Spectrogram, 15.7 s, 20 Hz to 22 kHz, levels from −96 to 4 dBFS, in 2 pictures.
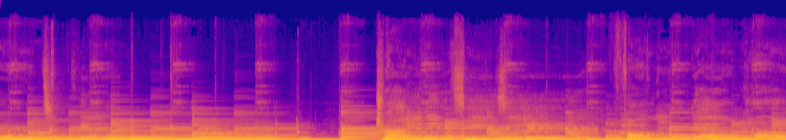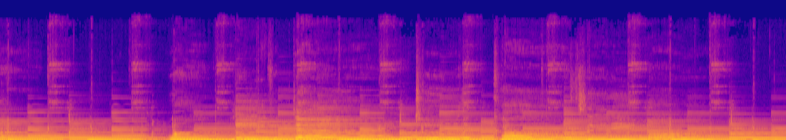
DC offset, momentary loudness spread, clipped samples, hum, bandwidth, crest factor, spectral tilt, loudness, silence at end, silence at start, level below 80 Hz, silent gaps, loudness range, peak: under 0.1%; 5 LU; under 0.1%; none; 13 kHz; 12 dB; -8 dB/octave; -15 LUFS; 0 s; 0 s; -20 dBFS; none; 2 LU; -2 dBFS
